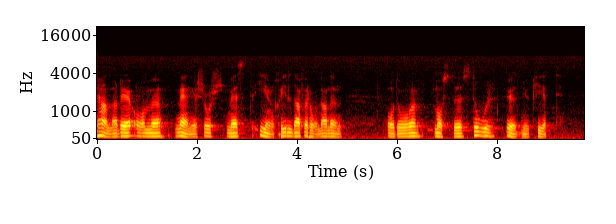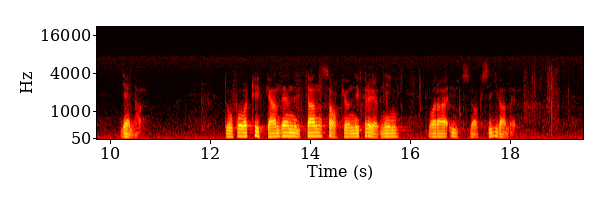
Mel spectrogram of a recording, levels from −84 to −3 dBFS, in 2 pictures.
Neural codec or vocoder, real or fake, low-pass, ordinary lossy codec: none; real; none; none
